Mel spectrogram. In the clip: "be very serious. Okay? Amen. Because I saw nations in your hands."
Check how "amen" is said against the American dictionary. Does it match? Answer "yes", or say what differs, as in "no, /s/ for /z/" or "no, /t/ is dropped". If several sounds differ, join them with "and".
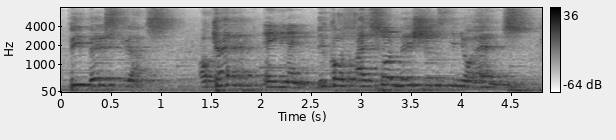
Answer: no, /m/ is dropped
